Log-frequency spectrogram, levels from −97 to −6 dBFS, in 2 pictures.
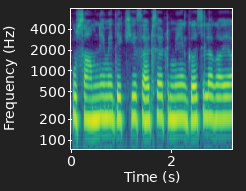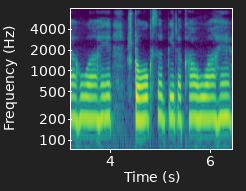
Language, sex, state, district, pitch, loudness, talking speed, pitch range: Hindi, female, Punjab, Pathankot, 210 Hz, -19 LUFS, 160 wpm, 205-215 Hz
